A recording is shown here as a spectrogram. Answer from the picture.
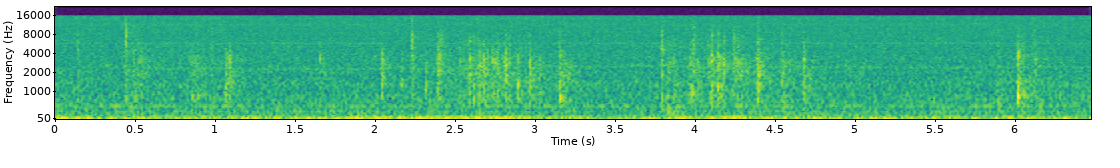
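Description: Typing on a computer keyboard: about three short runs of keystrokes with pauses between, as text is entered into form fields.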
